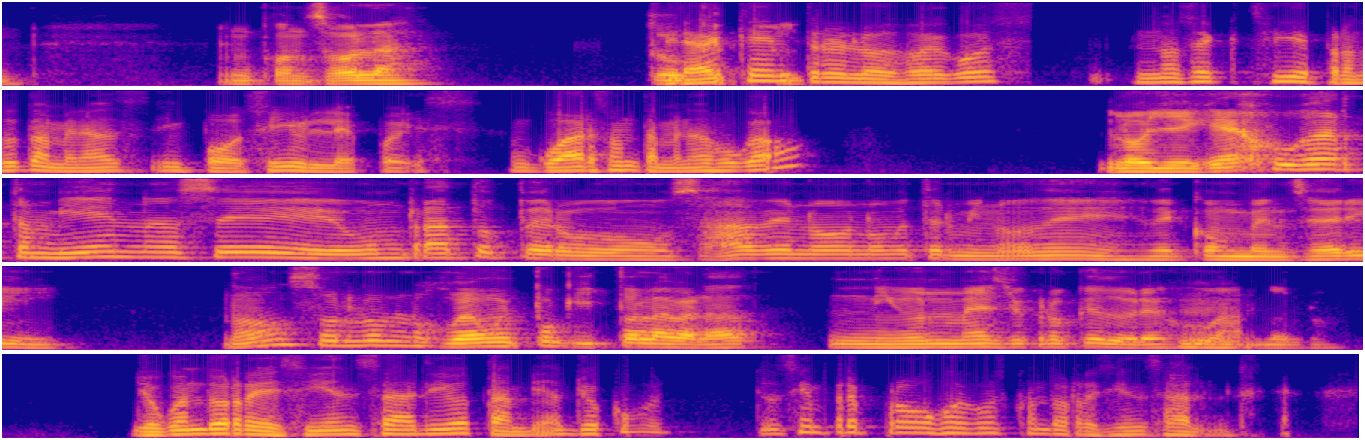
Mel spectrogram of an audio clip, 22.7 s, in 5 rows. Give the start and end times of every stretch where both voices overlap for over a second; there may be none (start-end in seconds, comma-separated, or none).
none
